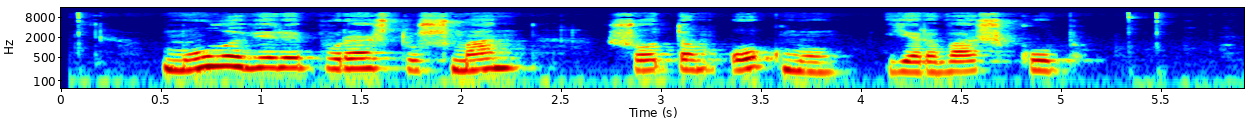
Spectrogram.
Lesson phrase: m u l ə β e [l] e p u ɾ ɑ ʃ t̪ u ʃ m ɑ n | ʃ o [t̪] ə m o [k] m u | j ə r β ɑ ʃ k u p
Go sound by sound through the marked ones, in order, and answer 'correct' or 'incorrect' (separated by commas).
incorrect, correct, correct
